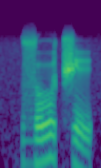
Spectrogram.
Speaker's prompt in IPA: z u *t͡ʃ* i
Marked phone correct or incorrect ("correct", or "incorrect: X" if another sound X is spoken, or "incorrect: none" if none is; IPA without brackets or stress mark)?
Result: correct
